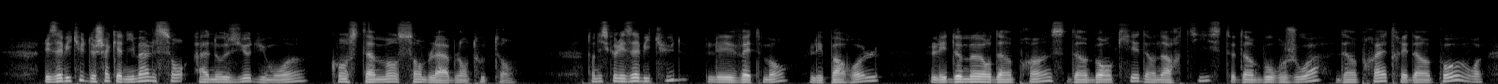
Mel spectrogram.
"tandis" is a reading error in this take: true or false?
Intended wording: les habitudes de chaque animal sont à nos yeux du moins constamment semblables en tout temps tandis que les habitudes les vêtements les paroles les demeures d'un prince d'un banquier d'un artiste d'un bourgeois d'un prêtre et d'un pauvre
false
